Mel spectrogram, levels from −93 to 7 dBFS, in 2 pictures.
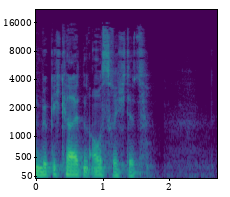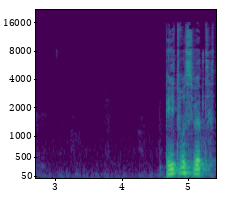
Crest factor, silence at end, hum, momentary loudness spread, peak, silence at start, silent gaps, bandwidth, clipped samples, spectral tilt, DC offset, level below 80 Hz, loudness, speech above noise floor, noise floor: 20 dB; 0.05 s; none; 14 LU; -8 dBFS; 0 s; none; 16 kHz; under 0.1%; -6.5 dB/octave; under 0.1%; -46 dBFS; -26 LUFS; 46 dB; -71 dBFS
